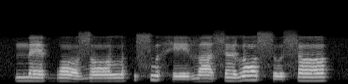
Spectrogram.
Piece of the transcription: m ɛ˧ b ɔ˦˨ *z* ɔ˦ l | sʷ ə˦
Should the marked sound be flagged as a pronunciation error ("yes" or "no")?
no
